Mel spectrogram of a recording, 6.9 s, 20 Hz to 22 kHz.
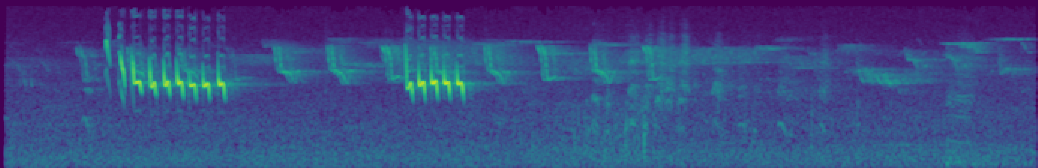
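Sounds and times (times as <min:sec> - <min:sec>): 
Eurasian nuthatch Sitta europaea trilling: 0:00.6 - 0:02.0, 0:02.6 - 0:06.6.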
